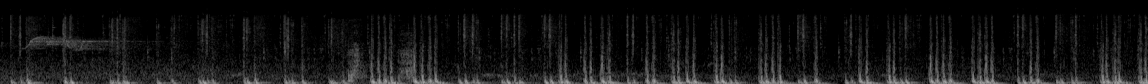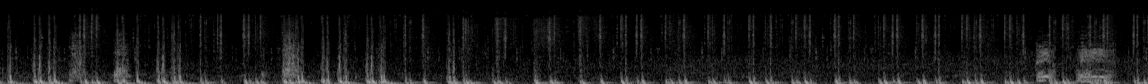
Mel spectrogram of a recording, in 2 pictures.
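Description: Hooves pound rapidly on sand as a mount gallops.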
